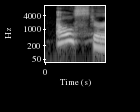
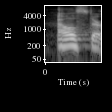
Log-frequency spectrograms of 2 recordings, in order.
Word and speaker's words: Alster: my new friend ster is that the right way to say your last name uh I've been told it's German way back when so I I say ster but uh I think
